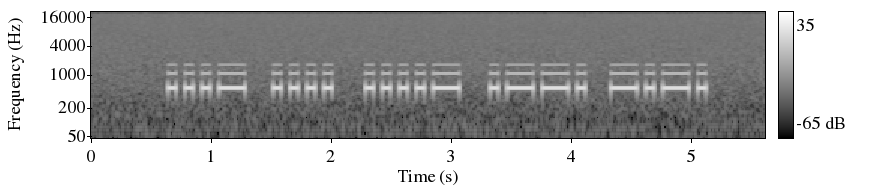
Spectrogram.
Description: Morse code, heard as a keyed tone, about 17 wpm, 540 Hz. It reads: VH4PC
